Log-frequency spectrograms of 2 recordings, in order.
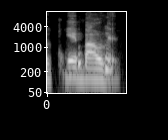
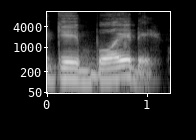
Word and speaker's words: Gebäude: আচ্ছা, আমি বলি, কোনো umlaut আয়ের পরে যদি উ আসে, তো এটা হয়ে যাবে ওয়ে। যেমন ওয়ে আমরা নর্মালি যদি উচ্চারণ করতাম, umlaut না থাকতো, তাহলে হয়তো গে বাউডে সে ধরেন। বাট এখন হয়ে যাবে গে বয়েডে।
